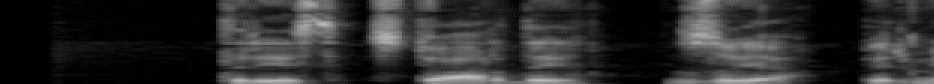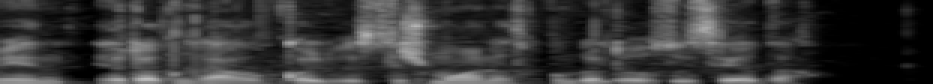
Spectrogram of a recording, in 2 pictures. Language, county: Lithuanian, Kaunas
